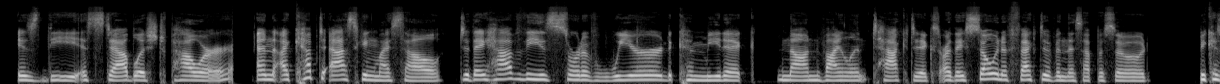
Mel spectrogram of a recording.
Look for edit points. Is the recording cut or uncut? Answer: cut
